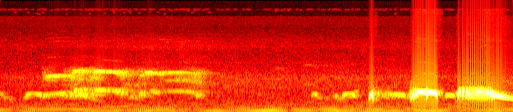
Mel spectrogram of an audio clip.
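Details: Decoy spotted dove of the 'thổ' voice type. A long, wavering, double-toned slur is followed by soft notes, then a loud burst of hollow coos ending in a drawn, falling note. A low steady hum continues throughout.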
